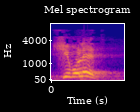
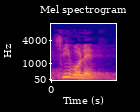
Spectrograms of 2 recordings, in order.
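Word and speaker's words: Shibboleth: Si él respondía no, entonces le decían: ahora pues, di Shibolet. Y él decía, Sibolet. Y entonces, al no pronunciarlo correctamente, lo tomaban.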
